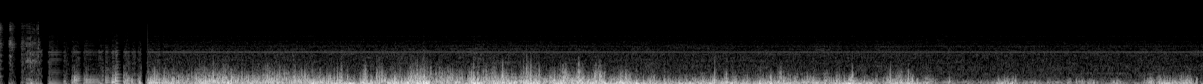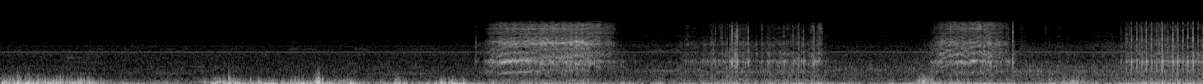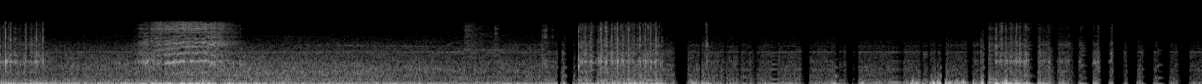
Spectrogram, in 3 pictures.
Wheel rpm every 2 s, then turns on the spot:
100, 0, 0, 0, 0, 0, 0, 0, 50, 20, 30, 20, 40, 10, 40, 10, 20, 20.
16-20 22-24 28-36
